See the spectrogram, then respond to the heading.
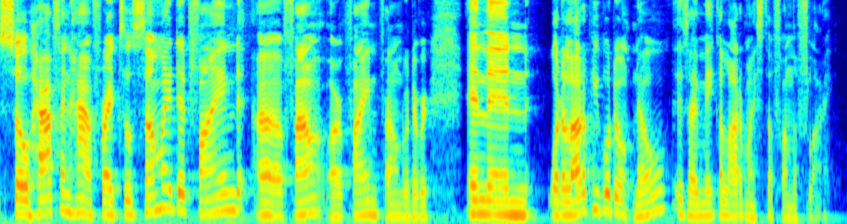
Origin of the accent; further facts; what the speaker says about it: San Antonio, Texas, United States; I'm from San Antonio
